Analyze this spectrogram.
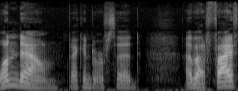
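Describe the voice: A plain read-aloud delivery, its pitch varying in an ordinary way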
